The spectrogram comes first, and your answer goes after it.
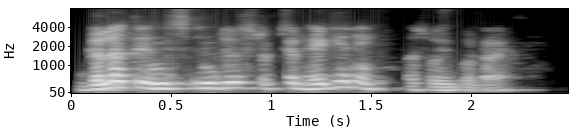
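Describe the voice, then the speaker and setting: भारत का एक पुरुष शिक्षक, जो परीक्षा की तैयारी के लिए लेक्चर देता है। वह बोलचाल के अंदाज़ में, जोश के साथ पढ़ाता है, ख़ुद से सवाल पूछता है और ख़ुद ही जवाब देता है।. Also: male voice, high voice, husky, phone-quality sound. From India. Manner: lively, conversational, asks and answers his own questions; reads English lines slowly. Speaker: teacher. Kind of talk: exam-prep lecture.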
